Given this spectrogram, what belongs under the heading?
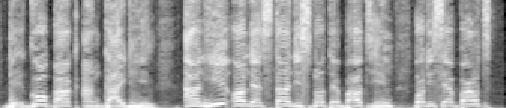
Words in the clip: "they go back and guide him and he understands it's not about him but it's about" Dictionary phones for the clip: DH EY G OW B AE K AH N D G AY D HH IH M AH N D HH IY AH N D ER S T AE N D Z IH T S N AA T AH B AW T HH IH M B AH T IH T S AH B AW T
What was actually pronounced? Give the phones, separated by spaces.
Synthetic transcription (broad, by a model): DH EY G OW B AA K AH N G AY D HH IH M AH N HH IY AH N D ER S T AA N D IH T S N AA T AH B AW T HH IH M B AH T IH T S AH B AW T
